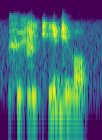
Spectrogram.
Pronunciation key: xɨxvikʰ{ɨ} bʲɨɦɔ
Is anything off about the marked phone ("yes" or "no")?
yes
